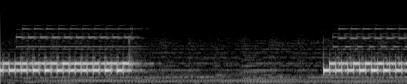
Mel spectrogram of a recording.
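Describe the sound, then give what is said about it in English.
A telephone rings twice in bursts at a house in Jupiter, Florida, on Thanksgiving evening, 2009, during last-minute meal prep: a steady bright trilling tone lasting over a second each, separated by a quiet pause with only a low hum underneath. “Paul's mom, Carol, is finishing up some last-minute meal prep when the phone rings.”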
